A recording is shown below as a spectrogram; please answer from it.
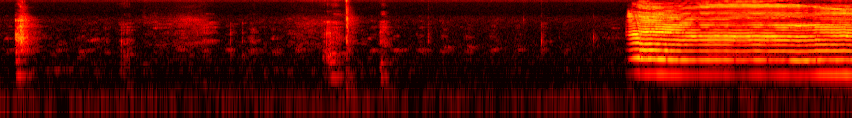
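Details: Newborn baby boy just after birth: quiet room with brief snuffles, then a strong, high-pitched sustained cry; newborn's first cry.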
